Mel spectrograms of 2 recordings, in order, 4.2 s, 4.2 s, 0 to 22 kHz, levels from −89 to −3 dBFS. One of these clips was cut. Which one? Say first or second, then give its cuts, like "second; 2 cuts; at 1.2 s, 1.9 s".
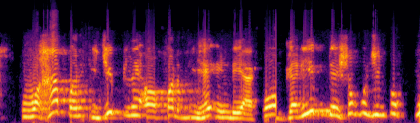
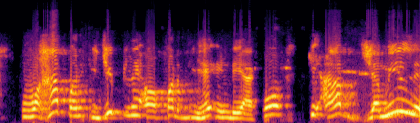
first; 1 cut; at 2.8 s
